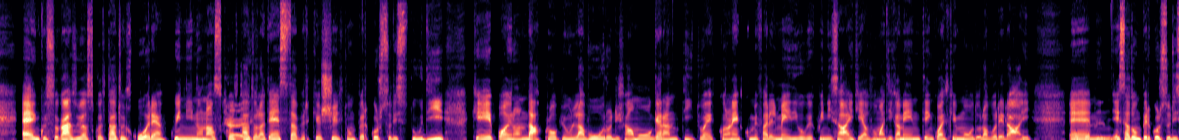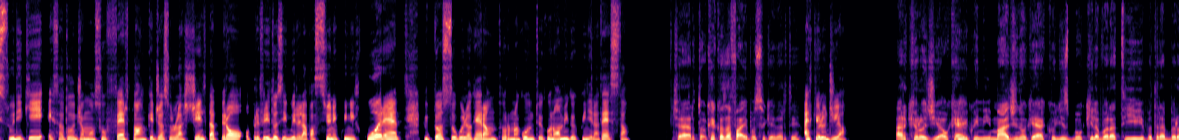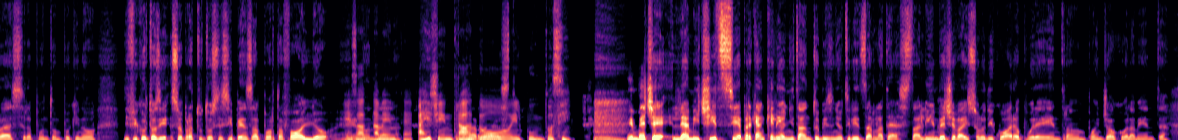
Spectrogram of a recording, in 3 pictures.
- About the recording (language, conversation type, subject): Italian, podcast, Quando è giusto seguire il cuore e quando la testa?
- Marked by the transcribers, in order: "proprio" said as "propio"; "diciamo" said as "ciamo"; laughing while speaking: "Hai"; laughing while speaking: "sì"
